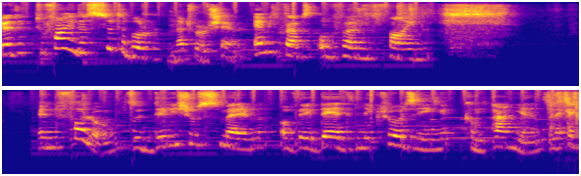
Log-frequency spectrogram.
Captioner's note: sniff loudly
